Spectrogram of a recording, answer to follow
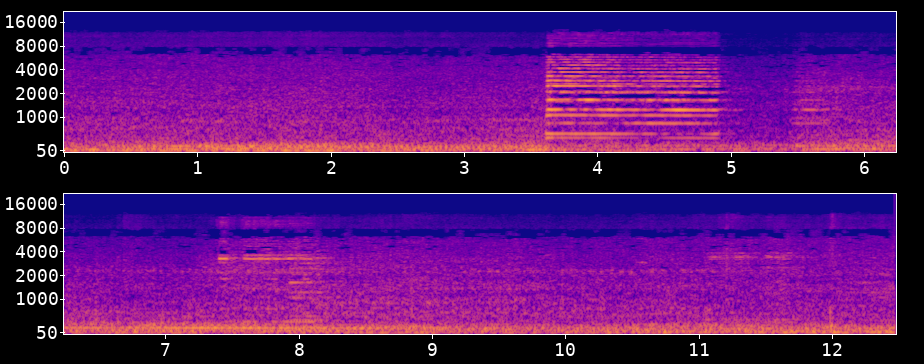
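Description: Steady street traffic noise, with a vehicle horn sounding once for just over a second, about four seconds in.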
